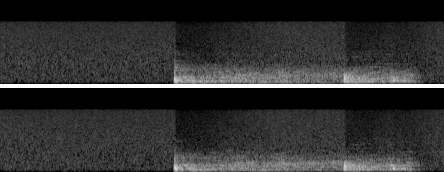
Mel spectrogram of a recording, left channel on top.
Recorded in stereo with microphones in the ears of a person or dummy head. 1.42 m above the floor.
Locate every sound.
1.7 s footsteps: 20° left (ahead or behind), 3.5 m; by 4.1 s centre (ahead or behind), 3.5 m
